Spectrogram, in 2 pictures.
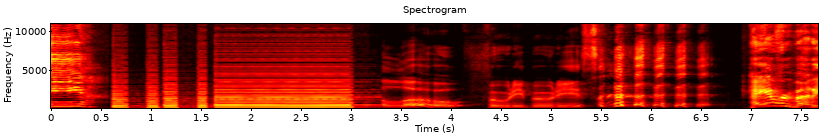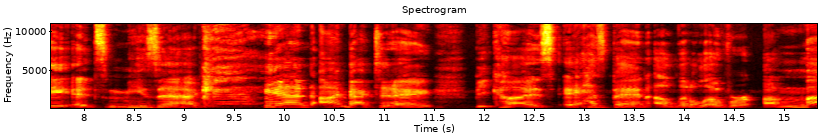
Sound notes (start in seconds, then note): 0.6 bright music; 5.4 giggles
